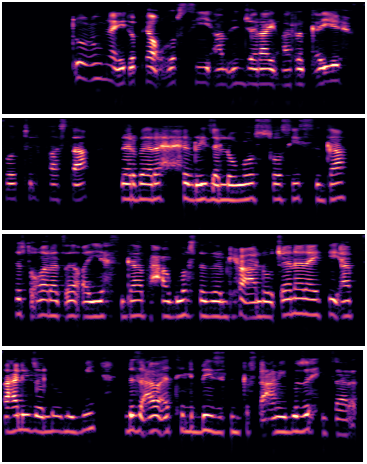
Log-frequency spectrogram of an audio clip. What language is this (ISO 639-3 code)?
tir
